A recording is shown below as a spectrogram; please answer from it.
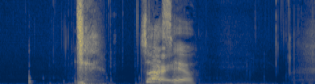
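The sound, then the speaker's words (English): A person sneezing: a sharp, breathy burst followed by a louder voiced, tonal sound, separated by brief quiet gaps. “I like it even more with the sneezes. They're cute.”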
